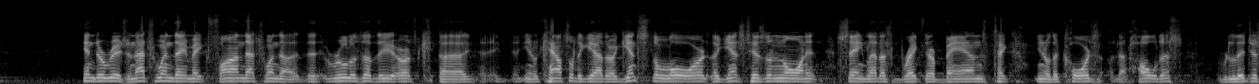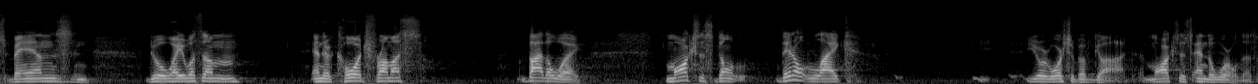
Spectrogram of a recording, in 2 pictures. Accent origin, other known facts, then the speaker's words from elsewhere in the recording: Estelle, North Carolina, United States; I was born in Estelle, North Carolina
